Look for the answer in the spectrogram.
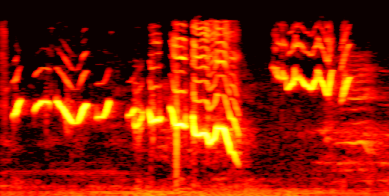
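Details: Black-naped oriole giving clear fluty whistles, a run of short wavering notes followed by a louder, richer slurred phrase and a final higher wavering whistle, with no other sounds heard.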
